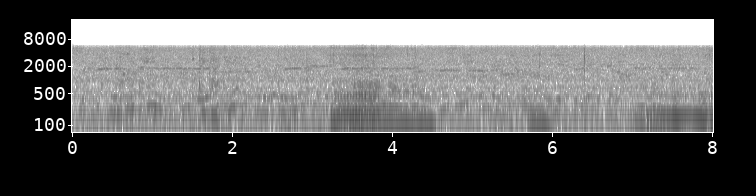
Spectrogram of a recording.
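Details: Snoring from Tyson, a dog: deep, grumbling breaths, one long rasping snore in the middle and another starting near the end, with faint room noise between.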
